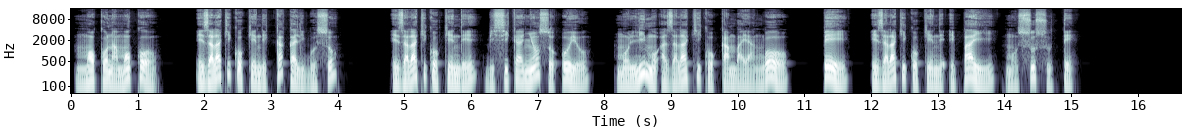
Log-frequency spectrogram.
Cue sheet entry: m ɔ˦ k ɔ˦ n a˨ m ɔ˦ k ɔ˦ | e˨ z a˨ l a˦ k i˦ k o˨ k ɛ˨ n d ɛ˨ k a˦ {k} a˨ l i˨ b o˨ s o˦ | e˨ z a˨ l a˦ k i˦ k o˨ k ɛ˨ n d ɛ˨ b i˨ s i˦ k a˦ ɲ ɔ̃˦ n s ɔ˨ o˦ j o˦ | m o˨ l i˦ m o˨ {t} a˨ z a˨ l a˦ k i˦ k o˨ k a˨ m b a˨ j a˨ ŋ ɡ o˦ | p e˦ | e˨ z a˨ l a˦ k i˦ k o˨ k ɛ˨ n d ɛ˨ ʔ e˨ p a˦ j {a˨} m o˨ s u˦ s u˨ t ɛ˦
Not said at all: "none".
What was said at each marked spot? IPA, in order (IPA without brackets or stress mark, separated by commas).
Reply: k, ʔ, i˨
